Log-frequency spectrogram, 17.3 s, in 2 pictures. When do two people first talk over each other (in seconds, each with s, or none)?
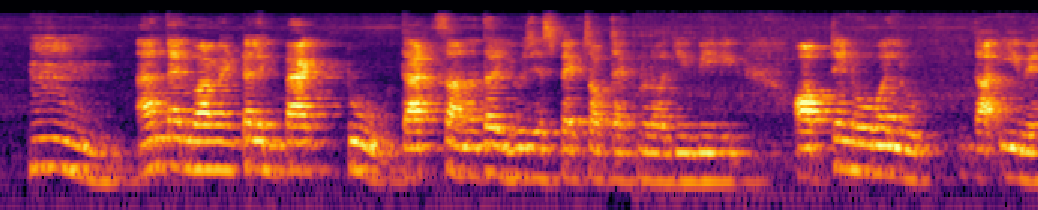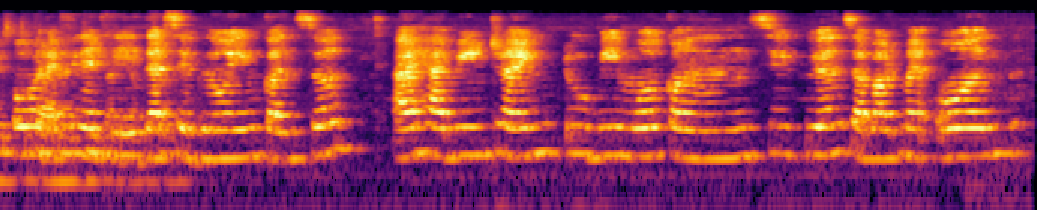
8.8 s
